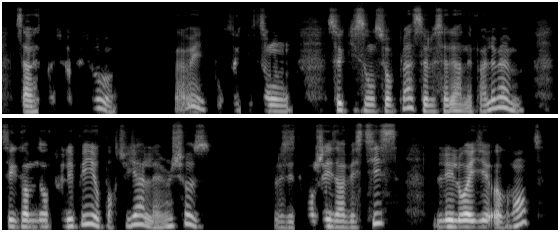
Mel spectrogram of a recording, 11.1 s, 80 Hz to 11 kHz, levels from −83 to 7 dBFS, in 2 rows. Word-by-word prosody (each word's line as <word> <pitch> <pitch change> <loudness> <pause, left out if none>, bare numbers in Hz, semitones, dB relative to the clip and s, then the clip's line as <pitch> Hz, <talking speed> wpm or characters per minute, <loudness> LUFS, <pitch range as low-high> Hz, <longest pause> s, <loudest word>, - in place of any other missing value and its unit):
Ça 165 - +3
reste 165 +1 -5
pas - - -22
cher 450 - -17
du 455 - -23
tout, 255 -2 -2
heu, - - -10 0.6
bah - - -7
oui, 275 -8 -2
pour 445 - -26
ceux - - -12
qui 385 - -38
sont 175 -2 -1 0.4
ceux 205 - +3
qui 195 +1 -15
sont 180 -2 -1
sur 175 0 -1
place, 265 -1 -1
le 170 -1 +1
salaire 95 - -1
n'est 85 -1 -7
pas 170 - -8
le 245 +4 +1
même. 230 -10 0 0.3
C'est 195 - +1
comme 185 -1 +4
dans 185 0 +1
tous 190 - -20
les 200 - +5
pays, 255 +4 +3
au - - +1
Portugal 245 +5 -1
la - - -3
même 205 - -2
chose. 215 -4 -1 0.6
Les 165 0 -10
étrangers 175 +4 -2
ils 180 - 0
investissent, 280 - -1 0.3
les 190 +2 +6
loyers 180 0 +7
augmentent 225 - -1
190 Hz, 225 wpm, -24 LUFS, 175-255 Hz, 0.6 s, loyers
